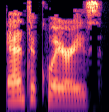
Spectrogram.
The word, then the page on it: antiquaries: British English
